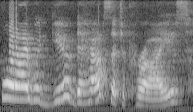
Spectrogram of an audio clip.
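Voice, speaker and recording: A woman as naive young fairy-tale man, eager exclamations, swooping pitch, roomy echo. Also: big pitch swings, slow pace, mellow, exaggerated voice. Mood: vexed, then wishful. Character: cheerful naive young man Hans, easily delighted. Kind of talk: storybook character reading.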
